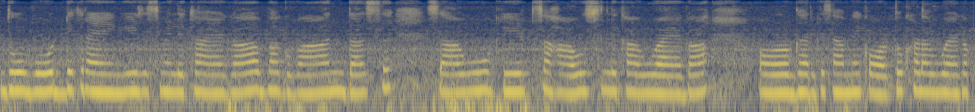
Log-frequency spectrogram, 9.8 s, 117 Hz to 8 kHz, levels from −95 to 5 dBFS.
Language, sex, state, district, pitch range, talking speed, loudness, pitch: Hindi, female, Uttar Pradesh, Budaun, 240-255 Hz, 155 wpm, -15 LUFS, 245 Hz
